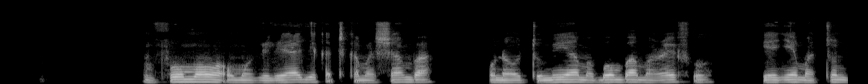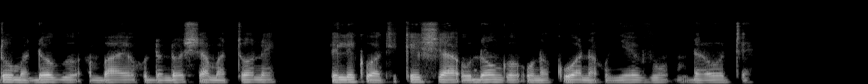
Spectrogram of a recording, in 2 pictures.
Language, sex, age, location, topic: Swahili, male, 25-35, Dar es Salaam, agriculture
